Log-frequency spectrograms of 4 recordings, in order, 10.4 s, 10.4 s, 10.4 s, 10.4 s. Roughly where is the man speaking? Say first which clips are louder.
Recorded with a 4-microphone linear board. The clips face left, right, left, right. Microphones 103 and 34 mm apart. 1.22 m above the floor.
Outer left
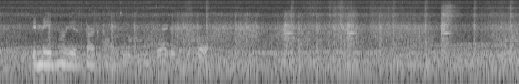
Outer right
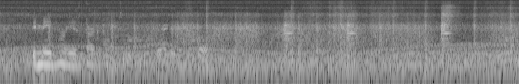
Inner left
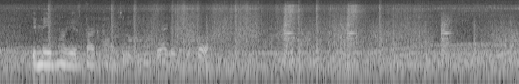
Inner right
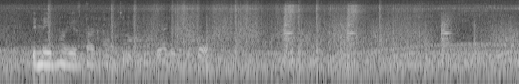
Even, inner right 1 dB; centre.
